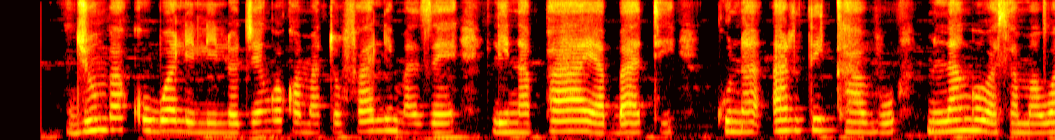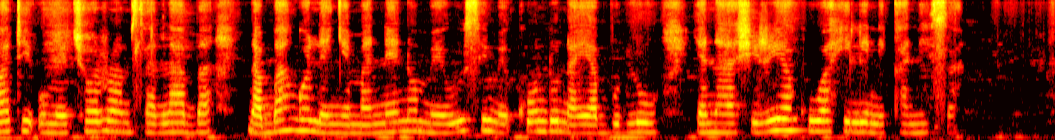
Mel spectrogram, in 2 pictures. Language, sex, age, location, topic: Swahili, female, 18-24, Mombasa, government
